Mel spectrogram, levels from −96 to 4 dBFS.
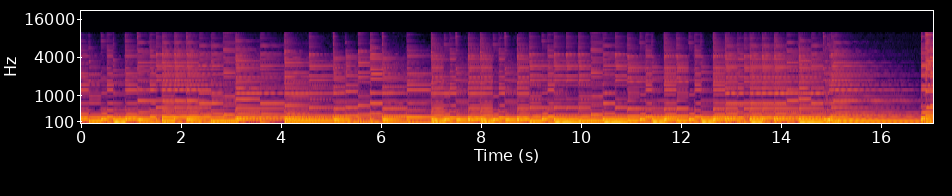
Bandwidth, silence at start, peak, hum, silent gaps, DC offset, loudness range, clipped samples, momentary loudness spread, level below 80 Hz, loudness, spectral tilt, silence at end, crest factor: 10 kHz; 0 s; -6 dBFS; none; none; under 0.1%; 3 LU; under 0.1%; 7 LU; -34 dBFS; -20 LUFS; -7.5 dB/octave; 0 s; 12 dB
